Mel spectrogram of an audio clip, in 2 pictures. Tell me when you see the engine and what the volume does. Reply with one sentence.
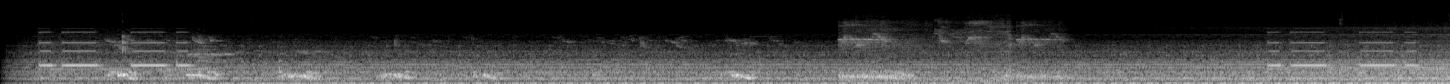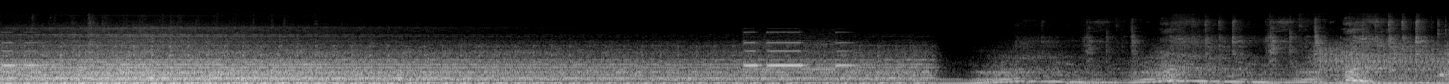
The engine can be heard from 0.0 to 28.9 s, getting louder then quieter.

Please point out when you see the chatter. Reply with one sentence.
You can't hear the chatter here.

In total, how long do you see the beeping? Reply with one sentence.
You can hear the beeping for 5 seconds altogether.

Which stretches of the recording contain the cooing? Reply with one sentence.
You can hear the cooing from 1.0 to 10.8 s and from 24.9 to 28.9 s.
